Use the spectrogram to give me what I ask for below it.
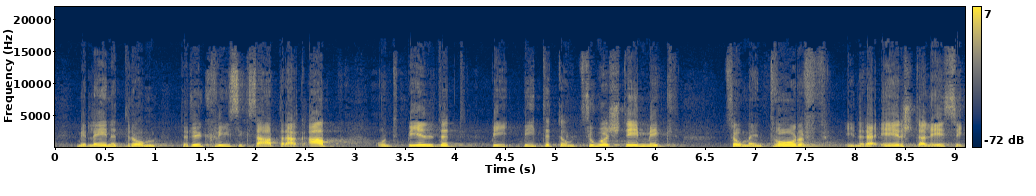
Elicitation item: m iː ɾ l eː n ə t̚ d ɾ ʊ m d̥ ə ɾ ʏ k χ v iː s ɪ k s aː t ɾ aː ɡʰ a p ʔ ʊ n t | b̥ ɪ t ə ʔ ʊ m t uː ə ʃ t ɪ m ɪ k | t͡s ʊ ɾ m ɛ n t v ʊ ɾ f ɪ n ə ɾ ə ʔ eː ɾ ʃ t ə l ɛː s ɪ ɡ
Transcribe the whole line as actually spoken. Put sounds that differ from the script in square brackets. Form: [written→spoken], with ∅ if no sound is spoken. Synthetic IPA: m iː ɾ l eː n ə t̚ d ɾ ʊ m d̥ ə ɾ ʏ k χ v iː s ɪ k s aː t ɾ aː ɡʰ a p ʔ ʊ n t | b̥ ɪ t ə [ʔ→t] ʊ m [t→t͡s] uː ə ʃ t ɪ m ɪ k | t͡s ʊ [ɾ→∅] m ɛ n t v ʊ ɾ f ɪ n ə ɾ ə ʔ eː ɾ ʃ t ə l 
